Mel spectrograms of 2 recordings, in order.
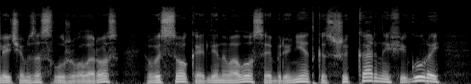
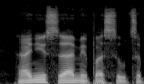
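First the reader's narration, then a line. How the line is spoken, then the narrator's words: Grumbling. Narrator (Russian): проворчал лесник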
